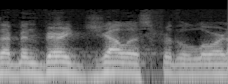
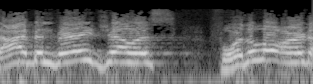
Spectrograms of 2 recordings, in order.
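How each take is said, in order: First: Said in the usual way. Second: High, loud, hammed-up complaint; whining. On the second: Elijah protests his zeal to God, whining loudly. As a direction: whine it loudly to God, pitched way up. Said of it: "and he whined".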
